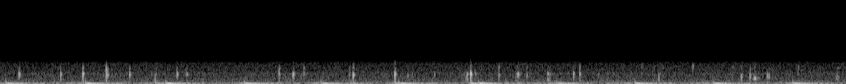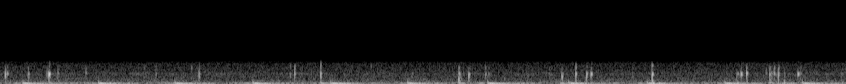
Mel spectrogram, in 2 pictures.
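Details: Abdomen recorded with a Stemoscope stethoscope microphone after a large meal: soft, muffled gurgles and brief squeaks over a low hum. Normal bowel sounds.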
